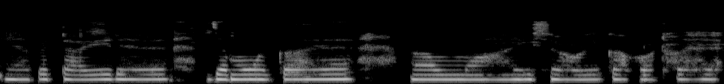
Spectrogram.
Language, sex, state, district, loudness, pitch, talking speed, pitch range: Hindi, male, Bihar, Jamui, -27 LUFS, 230 Hz, 65 wpm, 225-235 Hz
